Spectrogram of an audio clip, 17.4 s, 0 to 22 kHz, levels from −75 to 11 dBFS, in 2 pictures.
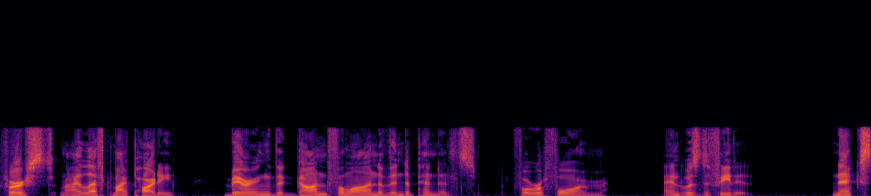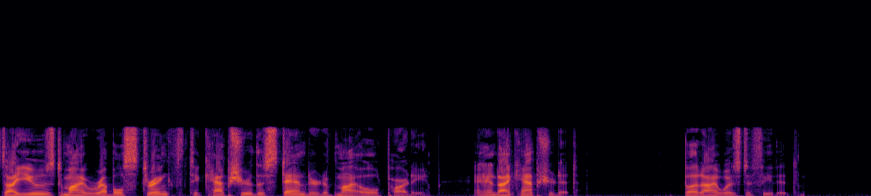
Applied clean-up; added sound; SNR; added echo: none; none; none; none.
